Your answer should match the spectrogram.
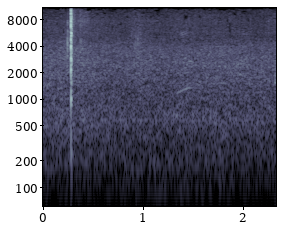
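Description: A single sharp pop about a third of a second in as a 95 mph pitch smacks into the catcher's mitt, over the steady hum of a ballpark crowd.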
